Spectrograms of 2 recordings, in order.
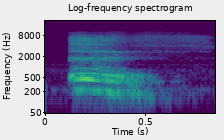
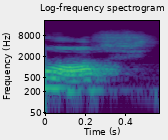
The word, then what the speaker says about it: of: Esse F tem som de V, V de vaca, tá? Esse O tem som de E. Então, aqui, ó, of, e não off, tá bom?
